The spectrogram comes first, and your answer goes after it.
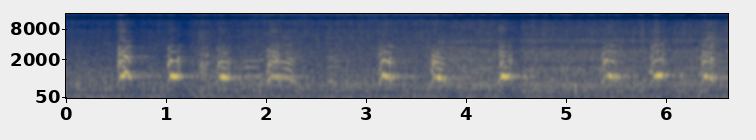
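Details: Dogs playing in a pool, including Border Collies, a Springer Spaniel and a poodle; sharp barks repeated about twice a second, with splashing water beneath.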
